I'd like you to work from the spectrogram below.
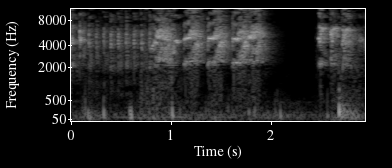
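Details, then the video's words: Breeding-stimulation call of Rosy-faced and Fischer's lovebirds: dense, rapid, shrill chattering with scratchy, buzzy notes. It pauses briefly, then starts again. "أقوي صوت لتزاوج طيور الروز والفيشر"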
